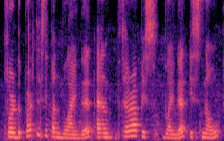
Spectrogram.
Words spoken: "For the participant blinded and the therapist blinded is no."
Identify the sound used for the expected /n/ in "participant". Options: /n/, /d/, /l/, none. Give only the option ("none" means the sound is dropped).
/n/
